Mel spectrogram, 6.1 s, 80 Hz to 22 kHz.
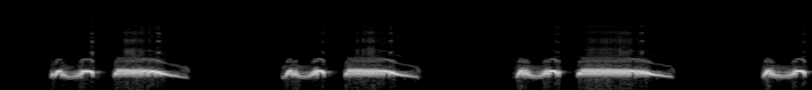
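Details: Spotted dove lure call for trappers, repeating about every 1.7 seconds. Each phrase has a quick double-humped note followed by a long purring coo that falls at its end. Faint hiss between phrases.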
